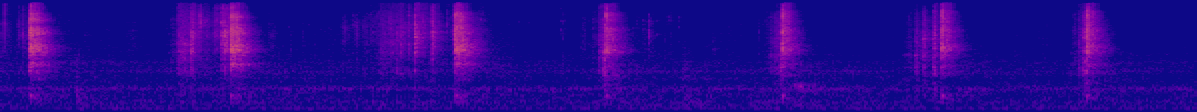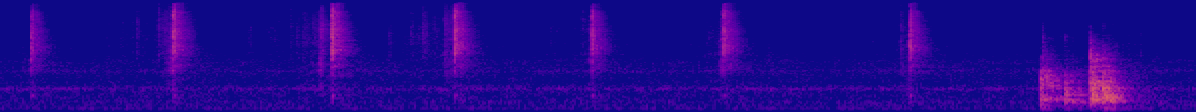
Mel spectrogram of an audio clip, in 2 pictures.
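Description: Scissors trim a bundle of grouse tail feathers level on a handmade whisk broom, a steady series of about fifteen crisp, close snips in an even rhythm, ending with a brief rustle.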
